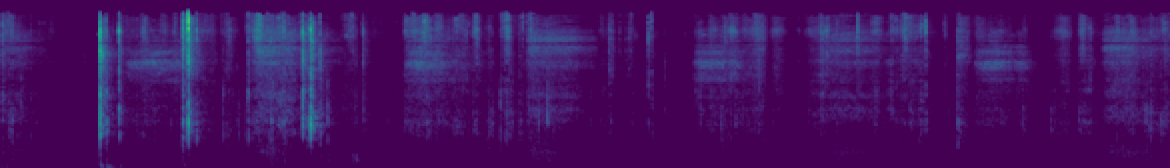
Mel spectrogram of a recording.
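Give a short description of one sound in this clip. Plastic parts click as they are folded open.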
